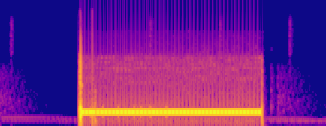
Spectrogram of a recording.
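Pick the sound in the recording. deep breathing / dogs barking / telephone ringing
telephone ringing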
